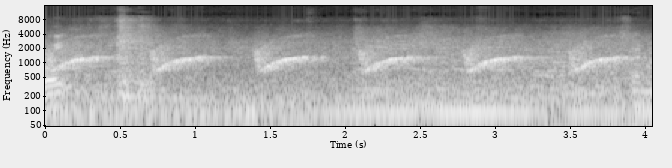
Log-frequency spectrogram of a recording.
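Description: An electronic alarm or siren sounding a rising-and-falling yelp, repeated about twice a second, over a steady low hum.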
